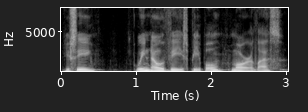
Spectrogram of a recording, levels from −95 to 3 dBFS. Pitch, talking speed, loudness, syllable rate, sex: 125 Hz, 180 wpm, -16 LUFS, 4.8 syllables/s, male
